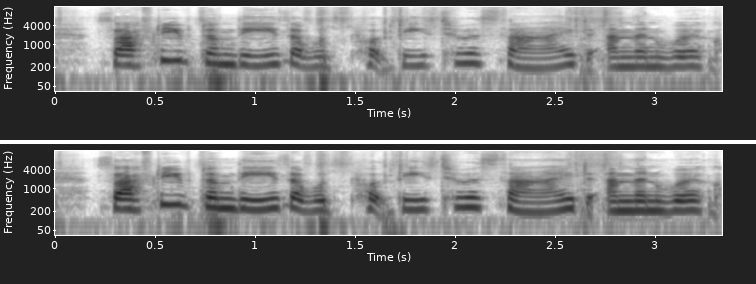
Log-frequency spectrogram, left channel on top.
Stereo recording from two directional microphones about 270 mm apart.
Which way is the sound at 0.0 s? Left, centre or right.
Centre.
